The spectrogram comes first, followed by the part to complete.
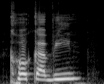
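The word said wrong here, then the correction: coq au vin: Coco Van. – What? That is not how it's spelled. – No, not at all. – Coco Van. You can thank the French.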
